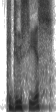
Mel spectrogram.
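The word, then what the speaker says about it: caduceus: of a space marine stylized look like the kaducius. That's how it's pronounced.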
